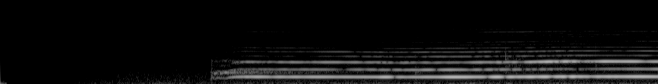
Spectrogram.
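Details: Gray wolf (Canis lupus), howl.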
